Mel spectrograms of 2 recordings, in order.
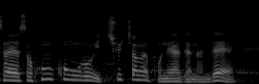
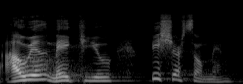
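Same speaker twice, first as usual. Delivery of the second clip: very slow and much louder, booming "will"; proclaimed quote; 11 dB louder, much slower than usual. Retold or imitated. Pastor proclaiming the verse to the congregation, booming slowly. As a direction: proclaim "I will make you fishers of men" like a declaration. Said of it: "그 영어로 계속 얘기하는 거야".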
